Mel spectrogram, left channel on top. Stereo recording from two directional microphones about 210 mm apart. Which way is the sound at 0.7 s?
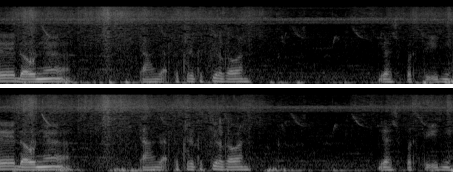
25° right (ahead or behind).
